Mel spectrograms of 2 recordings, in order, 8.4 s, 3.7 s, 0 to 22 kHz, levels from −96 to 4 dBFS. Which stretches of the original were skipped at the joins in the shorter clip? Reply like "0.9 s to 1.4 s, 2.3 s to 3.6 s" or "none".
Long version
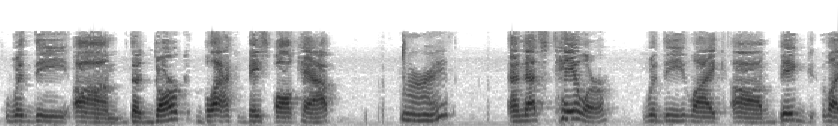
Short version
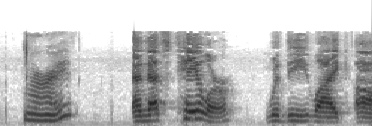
none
